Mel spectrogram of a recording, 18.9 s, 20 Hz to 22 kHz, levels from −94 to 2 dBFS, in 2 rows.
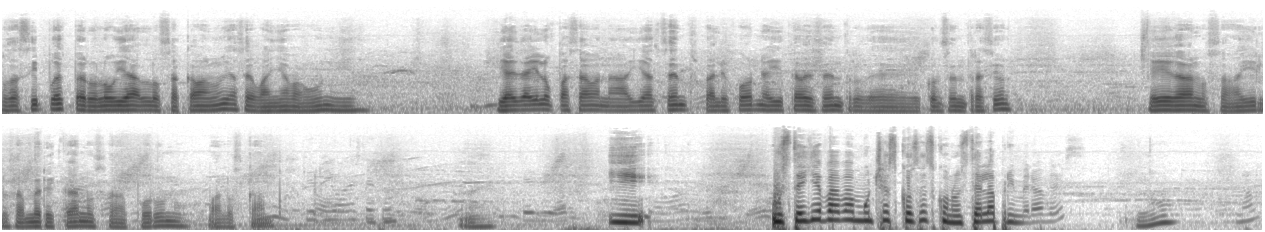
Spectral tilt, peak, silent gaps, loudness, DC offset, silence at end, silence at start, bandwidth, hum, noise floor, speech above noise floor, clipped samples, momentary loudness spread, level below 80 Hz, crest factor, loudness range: -6.5 dB/octave; -8 dBFS; none; -29 LUFS; under 0.1%; 0.05 s; 0 s; 14.5 kHz; none; -60 dBFS; 32 dB; under 0.1%; 23 LU; -50 dBFS; 22 dB; 10 LU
